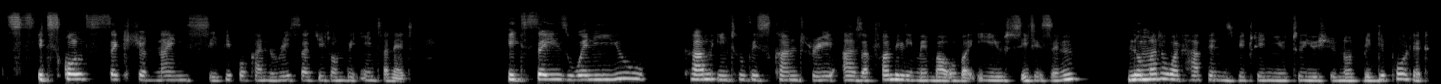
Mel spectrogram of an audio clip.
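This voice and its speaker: An earnest Ugandan woman speaks in a middle-pitched voice, recounting her experiences in a reflective, conversational way. Her Ugandan accent colours the English as she answers an interviewer. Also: normal speed, mellow, rough recording. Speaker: interview guest. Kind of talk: personal testimony in conversation.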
